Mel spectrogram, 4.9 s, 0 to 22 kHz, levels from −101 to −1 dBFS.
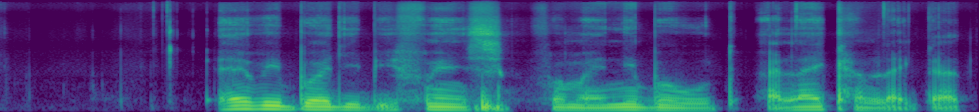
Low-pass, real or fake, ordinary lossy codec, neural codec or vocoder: none; fake; none; autoencoder, 48 kHz, 128 numbers a frame, DAC-VAE, trained on Japanese speech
